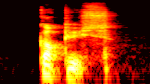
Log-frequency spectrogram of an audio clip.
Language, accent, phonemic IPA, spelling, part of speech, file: French, France, /kɔʁ.pys/, corpus, noun, LL-Q150 (fra)-corpus.wav
- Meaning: a corpus, a body of texts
